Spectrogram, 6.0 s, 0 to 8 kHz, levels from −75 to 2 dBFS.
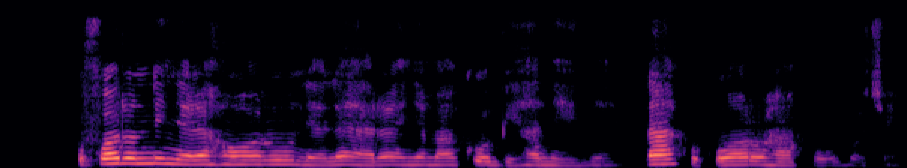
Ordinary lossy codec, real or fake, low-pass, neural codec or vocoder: none; fake; 7.2 kHz; codec, 16 kHz, 4.8 kbps, FACodec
